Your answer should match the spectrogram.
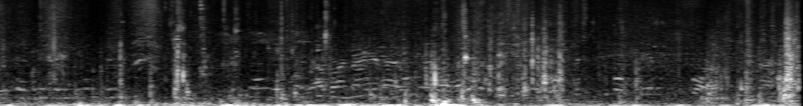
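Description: Indistinct voices of people talking, over a steady low rumble, with a few short knocks and thuds, the loudest about four and a half seconds in.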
